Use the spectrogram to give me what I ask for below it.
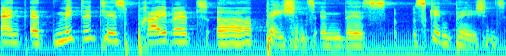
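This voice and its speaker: Someone talks at a very slow pace while music plays in the background. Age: 60s. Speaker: doctor and leprosy worker. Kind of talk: keynote speech.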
